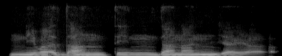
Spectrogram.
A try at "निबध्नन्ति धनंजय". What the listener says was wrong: निबद्धन्ति नहीं है, निबध्नन्ति।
